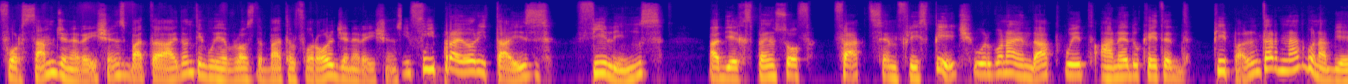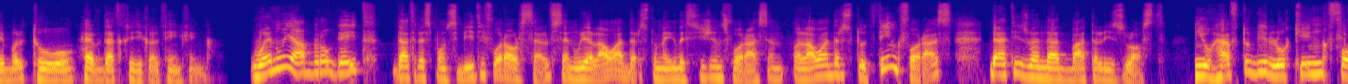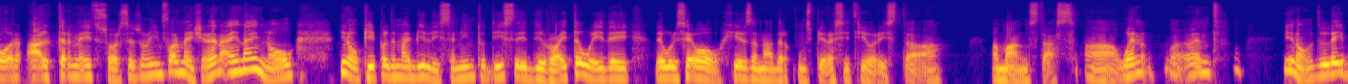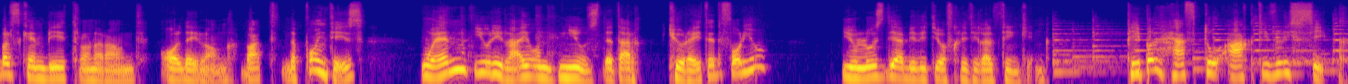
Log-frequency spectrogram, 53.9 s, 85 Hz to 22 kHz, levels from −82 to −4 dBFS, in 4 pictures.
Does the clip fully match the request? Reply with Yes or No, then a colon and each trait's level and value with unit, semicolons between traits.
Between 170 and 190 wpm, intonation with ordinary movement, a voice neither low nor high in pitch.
No: average, 175 wpm; wide, 5.8 semitones; medium, 145 Hz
